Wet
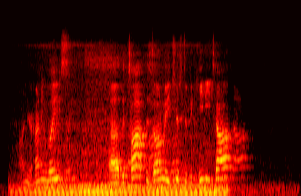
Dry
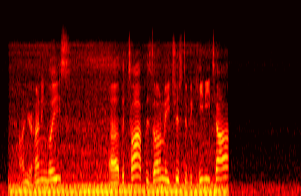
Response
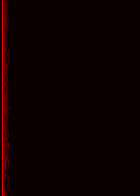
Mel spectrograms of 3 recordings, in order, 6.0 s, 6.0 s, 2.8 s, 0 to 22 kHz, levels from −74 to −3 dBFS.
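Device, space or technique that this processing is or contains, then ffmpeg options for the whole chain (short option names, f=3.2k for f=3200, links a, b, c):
speakerphone in a meeting room: -filter_complex "[1:a]atrim=start_sample=2205[a];[0:a][a]afir=irnorm=-1:irlink=0,asplit=2[b][c];[c]adelay=340,highpass=300,lowpass=3.4k,asoftclip=type=hard:threshold=-23.5dB,volume=-14dB[d];[b][d]amix=inputs=2:normalize=0,dynaudnorm=f=320:g=5:m=10.5dB,volume=-9dB" -ar 48000 -c:a libopus -b:a 32k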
